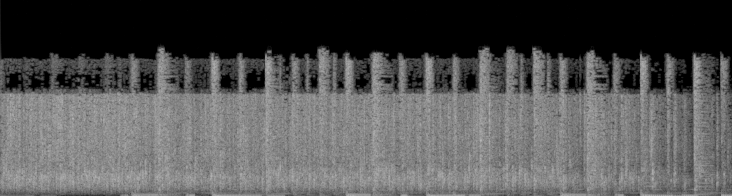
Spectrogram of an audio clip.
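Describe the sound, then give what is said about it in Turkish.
Sustained applause from a group on a radio show, thanking the people who brought tea: a dense, steady wash of clapping lasting several seconds, with a rhythmic low thumping beat running underneath. “Bu da teşekkür ediyorum getirenlere. Alkış olsun.”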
